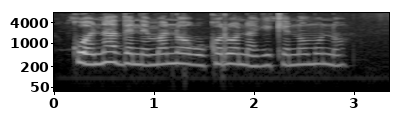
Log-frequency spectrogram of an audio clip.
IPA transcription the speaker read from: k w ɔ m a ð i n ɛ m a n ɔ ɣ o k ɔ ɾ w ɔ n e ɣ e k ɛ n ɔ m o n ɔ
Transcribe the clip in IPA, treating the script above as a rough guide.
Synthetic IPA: k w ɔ n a ð ɛ n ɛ m a n ɔ ɣ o k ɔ ɾ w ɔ n a ɣ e k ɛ n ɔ m o n ɔ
